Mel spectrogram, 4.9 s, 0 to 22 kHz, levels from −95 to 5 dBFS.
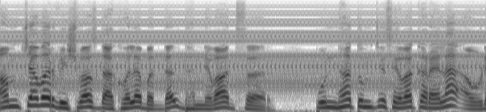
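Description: Timecode bleed runs throughout the speech. A 23.976 frames-per-second timecode leaks in, warbling between roughly 1 and 2 kHz, about 15 dB below the speech.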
